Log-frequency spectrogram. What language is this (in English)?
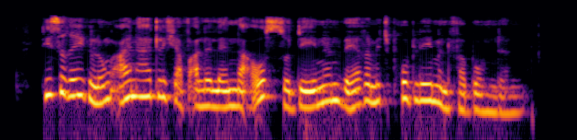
German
